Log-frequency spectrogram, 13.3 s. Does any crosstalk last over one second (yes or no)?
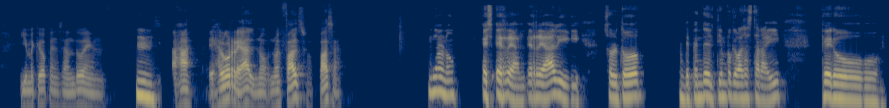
no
